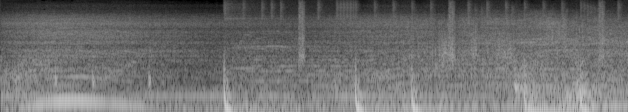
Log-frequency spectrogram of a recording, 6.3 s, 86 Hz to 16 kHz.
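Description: Background music with a beat over a Hyundai i10 being driven up a car transporter's steel ramp. Its engine revs briefly in the first second and a half, followed by several heavy knocks as it climbs. The loudest part is a deep rumble as it rolls past near the end. The engine is still running poorly, "not a very happy runner".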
